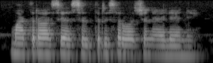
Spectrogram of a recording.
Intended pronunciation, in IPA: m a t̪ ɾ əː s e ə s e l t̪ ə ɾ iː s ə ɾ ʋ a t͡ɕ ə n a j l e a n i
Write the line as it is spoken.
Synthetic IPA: m a t̪ ɾ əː s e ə s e l t̪ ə ɾ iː s ə ɾ ʋ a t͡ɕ ə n a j l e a n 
